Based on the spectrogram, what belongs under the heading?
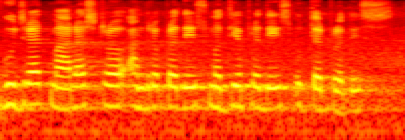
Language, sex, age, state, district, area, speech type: Gujarati, female, 30-45, Gujarat, Surat, urban, spontaneous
